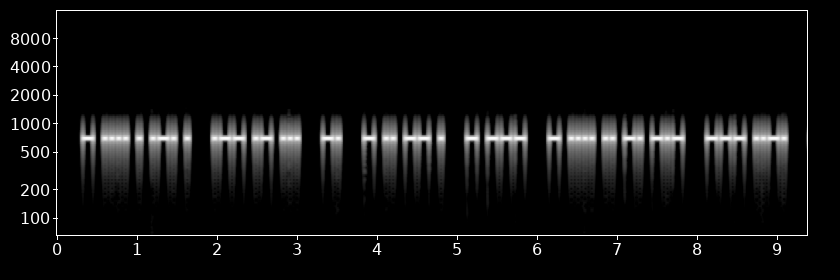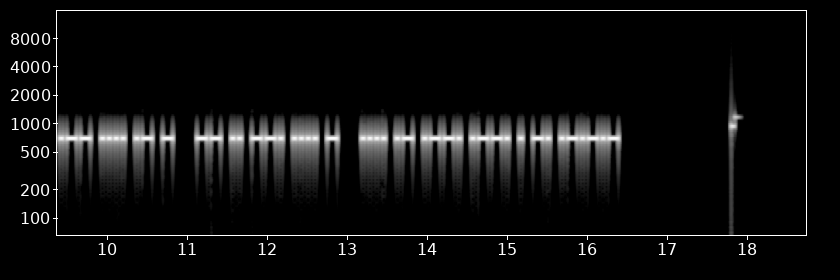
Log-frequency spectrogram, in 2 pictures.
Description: Morse code, heard as a keyed tone, about 28 wpm, 700 Hz. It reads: THERE WAS N TIME TO THINK OF WHAT MIGHT HAPPEN.
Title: Sentences from Top 400 Words and Abbreviations 28wpm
